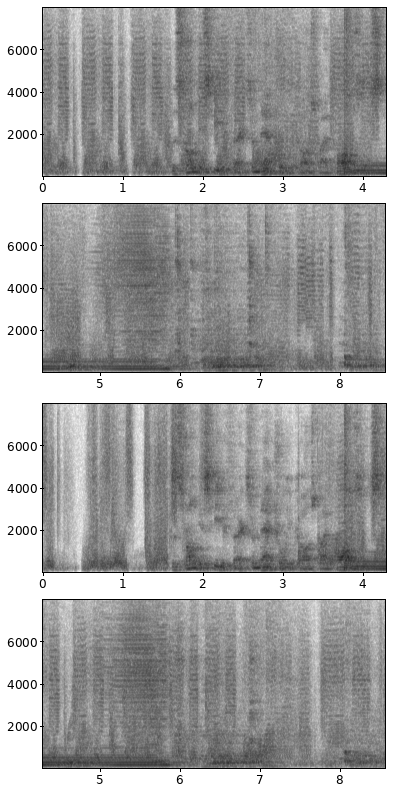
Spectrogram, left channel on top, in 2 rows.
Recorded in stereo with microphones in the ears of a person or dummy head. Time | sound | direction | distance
1.6 | a man speaking | centre (ahead or behind) | 0.7 m
3.8 | a microwave | 10° right (ahead or behind) | 0.8 m
5.9 | a drawer | 85° left | 1.7 m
